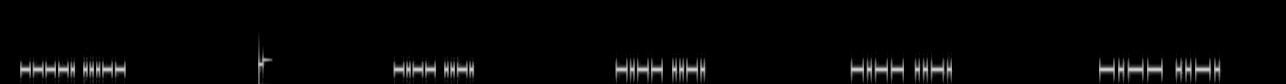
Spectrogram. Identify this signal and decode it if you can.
Morse code, heard as a keyed tone, about 34 wpm, 700 Hz. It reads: 93 YF YF YF YF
